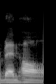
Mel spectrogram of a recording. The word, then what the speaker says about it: van Gaal: He makes his debut under a great Dutch manager in Louis van Gaal, or Ben Hall, I guess technically is how it's pronounced, who is also instrumental in getting him to the Dutch national team.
